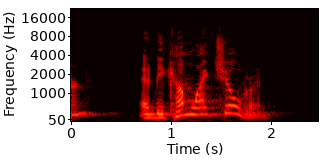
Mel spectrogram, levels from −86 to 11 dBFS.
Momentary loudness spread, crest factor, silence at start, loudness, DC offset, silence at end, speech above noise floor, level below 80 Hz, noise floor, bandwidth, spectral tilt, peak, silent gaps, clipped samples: 15 LU; 18 dB; 0 s; -41 LUFS; under 0.1%; 0.5 s; 29 dB; -80 dBFS; -69 dBFS; 11.5 kHz; -5.5 dB/octave; -24 dBFS; none; under 0.1%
